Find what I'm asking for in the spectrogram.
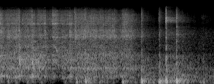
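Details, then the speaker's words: Twin converted to a single carburetor with stock 122 main and 41 pilot jets, cranked with choke off: starter cranks with a few weak catches that never build into a run; too little fuel, mixture far too lean. "but it just won't stay running there's just not enough fuel"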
